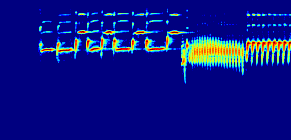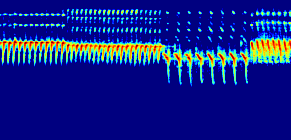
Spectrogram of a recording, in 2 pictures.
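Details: Domestic canary with crystal-voice song for training contest birds: looping whistled notes, a buzzy rasp, long rapid trills, then a few sharp downward chips and a final trill.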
